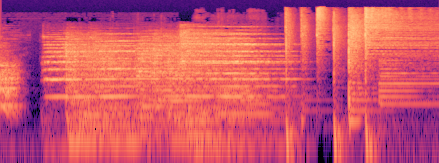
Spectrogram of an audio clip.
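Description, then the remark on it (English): A dog whines in a long, high, tonal whimper for a few seconds, then lets out several short, sharp barks. “Good dog.”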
